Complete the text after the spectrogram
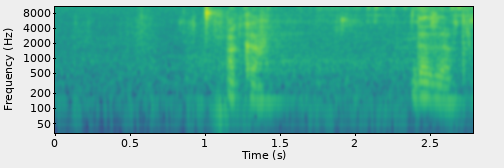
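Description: Another young woman answers softly and close by.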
